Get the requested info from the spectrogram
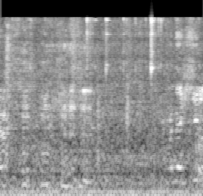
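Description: Steady low rumble of a coach bus's engine and road noise heard inside the passenger cabin, with a man's voice coming in near the end.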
